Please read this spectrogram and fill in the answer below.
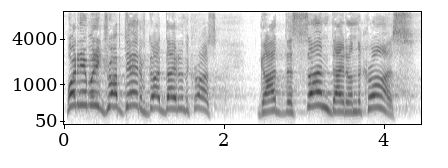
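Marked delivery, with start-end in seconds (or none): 0.0-1.9 mock skeptical letter-writer, louder and rushing; mocking objector. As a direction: rattle off the critic's objections fast and loud. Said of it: "they always write me and they say".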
